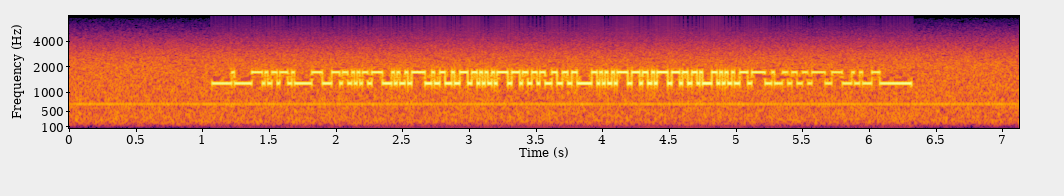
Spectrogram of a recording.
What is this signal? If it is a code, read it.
RTTY (50 baud, 450 Hz shift), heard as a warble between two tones, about 1500 Hz centre, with radio static and a steady whistle near 690 Hz. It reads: O SOFTWARE LIVRE E GRATUITO.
